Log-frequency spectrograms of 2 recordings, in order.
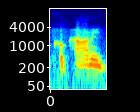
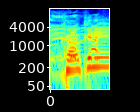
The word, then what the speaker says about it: Kokanee: We got some Kokani beer. Oh, Kokanese? Kokanee, you mean? Kokani, whatever. I don't know. Is that how you pronounce it? Yeah, kokanee.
